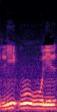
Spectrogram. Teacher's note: wau yang ada tanda mati ni kita abaikan dia dalam bacaan jadi tak perlu kita baca panjang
